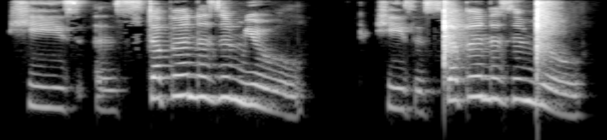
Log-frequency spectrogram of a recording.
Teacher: The as and the article are not pronounced as a complete vowel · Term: schwas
